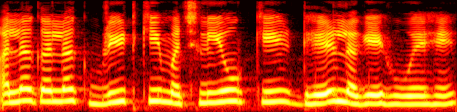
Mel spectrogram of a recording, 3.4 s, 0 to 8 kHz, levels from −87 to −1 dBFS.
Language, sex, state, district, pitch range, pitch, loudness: Hindi, female, Bihar, Madhepura, 230-295 Hz, 265 Hz, -13 LUFS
